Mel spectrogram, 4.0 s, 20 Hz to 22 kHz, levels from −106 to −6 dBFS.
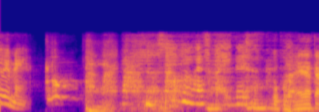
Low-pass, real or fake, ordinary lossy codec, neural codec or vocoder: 7.2 kHz; fake; Opus, 24 kbps; codec, 24 kHz, 1 kbps, SNAC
